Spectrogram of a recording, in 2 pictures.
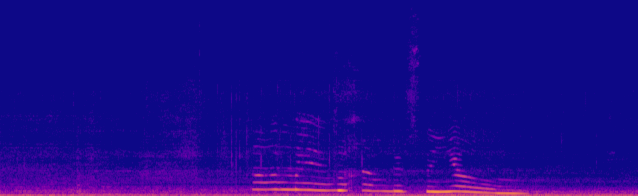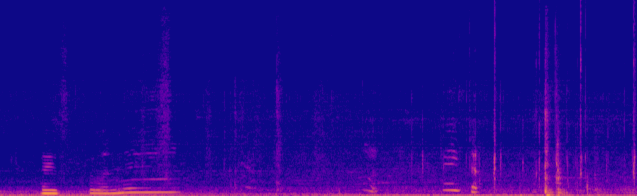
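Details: Pet cats indoors at feeding time while a woman chats softly in Japanese as she prepares their food. Two drawn-out, falling meows, the first long and wavering, then a shorter pair of meows, all over a steady low hum.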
